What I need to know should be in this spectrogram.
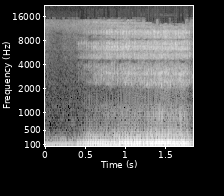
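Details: Snoring: a low, rumbling, rattling snore that builds in loudness over about two seconds.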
